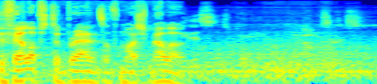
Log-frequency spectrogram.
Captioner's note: indistinct chatter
